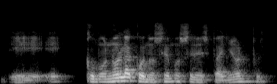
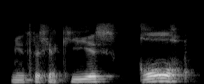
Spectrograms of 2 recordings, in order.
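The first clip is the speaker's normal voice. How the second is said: ordinary delivery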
